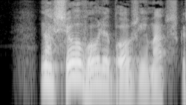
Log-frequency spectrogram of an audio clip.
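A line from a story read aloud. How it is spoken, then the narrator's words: Said with a sigh. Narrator (Russian): сказал Чичиков, вздохнувши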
